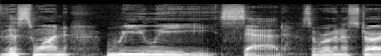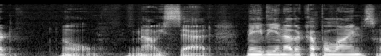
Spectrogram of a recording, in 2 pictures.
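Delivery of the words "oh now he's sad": low, soft pitying coo; a hammed-up little "oh" of sympathy; mock sad. Cartoonist drawing a sad face for kids, mock sadness.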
